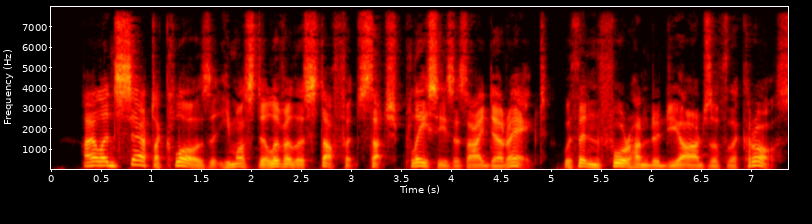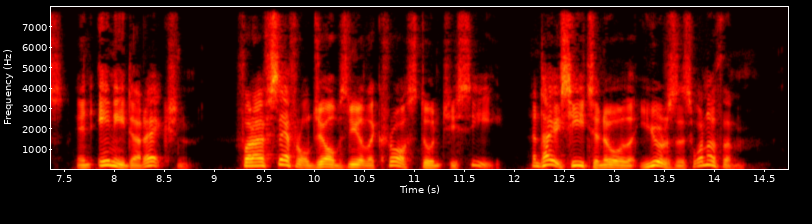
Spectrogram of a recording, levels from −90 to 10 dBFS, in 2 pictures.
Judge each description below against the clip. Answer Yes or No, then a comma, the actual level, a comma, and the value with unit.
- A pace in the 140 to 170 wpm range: No, average, 190 wpm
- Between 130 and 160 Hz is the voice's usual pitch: No, low, 115 Hz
